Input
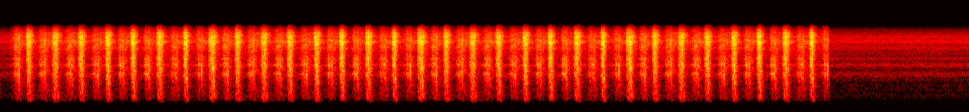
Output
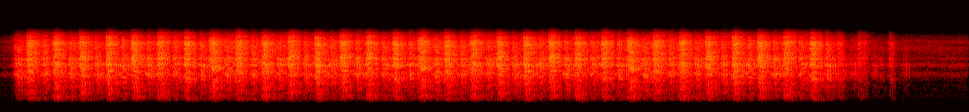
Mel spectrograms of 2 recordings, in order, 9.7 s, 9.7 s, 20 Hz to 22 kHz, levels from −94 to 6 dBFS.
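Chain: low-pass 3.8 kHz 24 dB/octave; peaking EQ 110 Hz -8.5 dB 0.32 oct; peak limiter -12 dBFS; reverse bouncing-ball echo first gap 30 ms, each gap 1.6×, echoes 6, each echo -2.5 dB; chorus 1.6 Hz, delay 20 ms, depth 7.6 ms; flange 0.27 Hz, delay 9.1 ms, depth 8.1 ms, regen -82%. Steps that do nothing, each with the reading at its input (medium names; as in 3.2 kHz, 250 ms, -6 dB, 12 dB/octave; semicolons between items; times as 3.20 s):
peaking EQ 110 Hz: input has nothing below 480 Hz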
